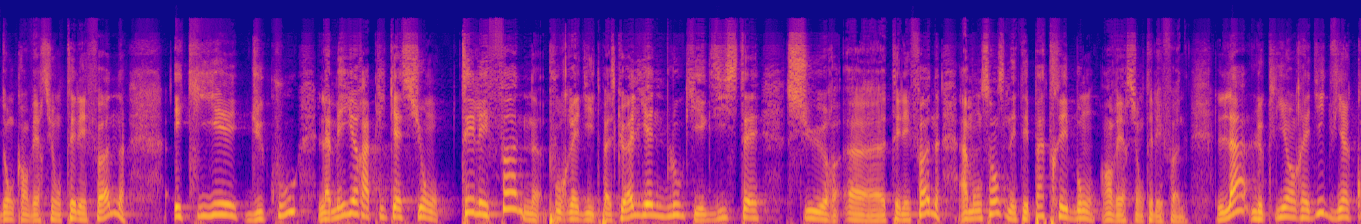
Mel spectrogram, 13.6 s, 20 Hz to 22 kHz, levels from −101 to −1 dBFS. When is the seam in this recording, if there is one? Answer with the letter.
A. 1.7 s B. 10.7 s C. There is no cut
A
